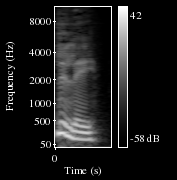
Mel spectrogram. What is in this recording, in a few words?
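"lily", British English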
